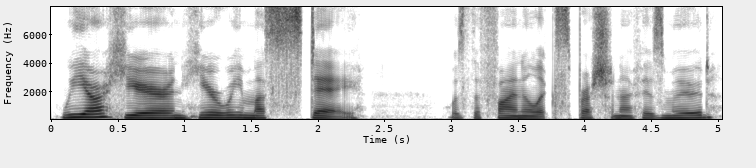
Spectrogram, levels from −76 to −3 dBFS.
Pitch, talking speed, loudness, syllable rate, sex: 165 Hz, 180 wpm, -18 LUFS, 5.0 syllables/s, female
